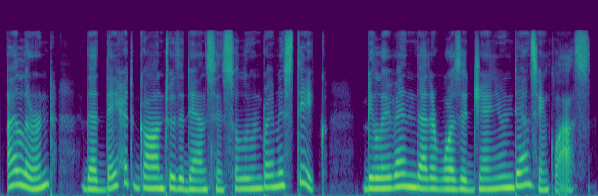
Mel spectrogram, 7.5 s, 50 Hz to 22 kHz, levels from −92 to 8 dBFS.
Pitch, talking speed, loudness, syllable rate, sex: 220 Hz, 160 wpm, -16 LUFS, 4.6 syllables/s, female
